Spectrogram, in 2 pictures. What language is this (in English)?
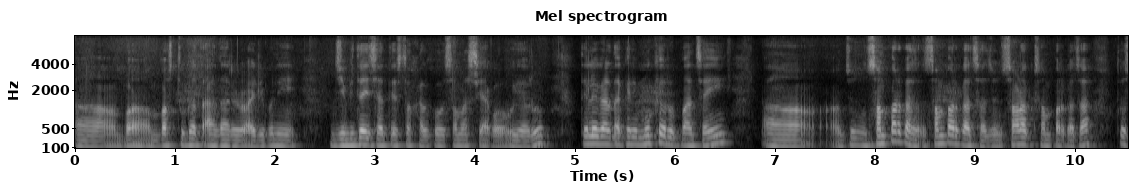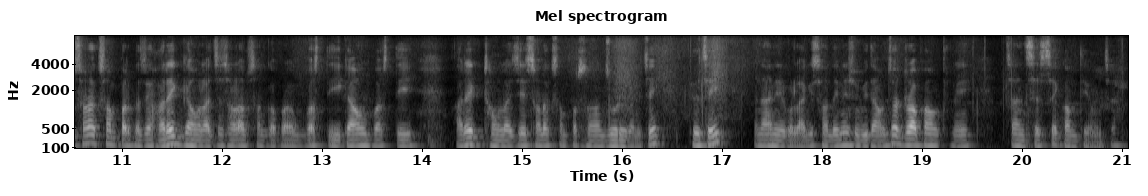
Nepali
